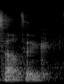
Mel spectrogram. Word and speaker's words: Celtic: I can pronounce it Celtic, because it used to be pronounced Celtic with an S. And if you want to pronounce it with a K, that's also correct.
